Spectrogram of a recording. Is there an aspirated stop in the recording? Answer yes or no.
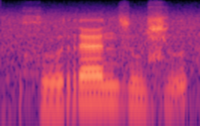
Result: no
